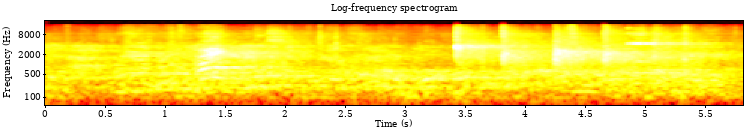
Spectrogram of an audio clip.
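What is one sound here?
Young players and spectators chatter and call out in a large echoing gym.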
